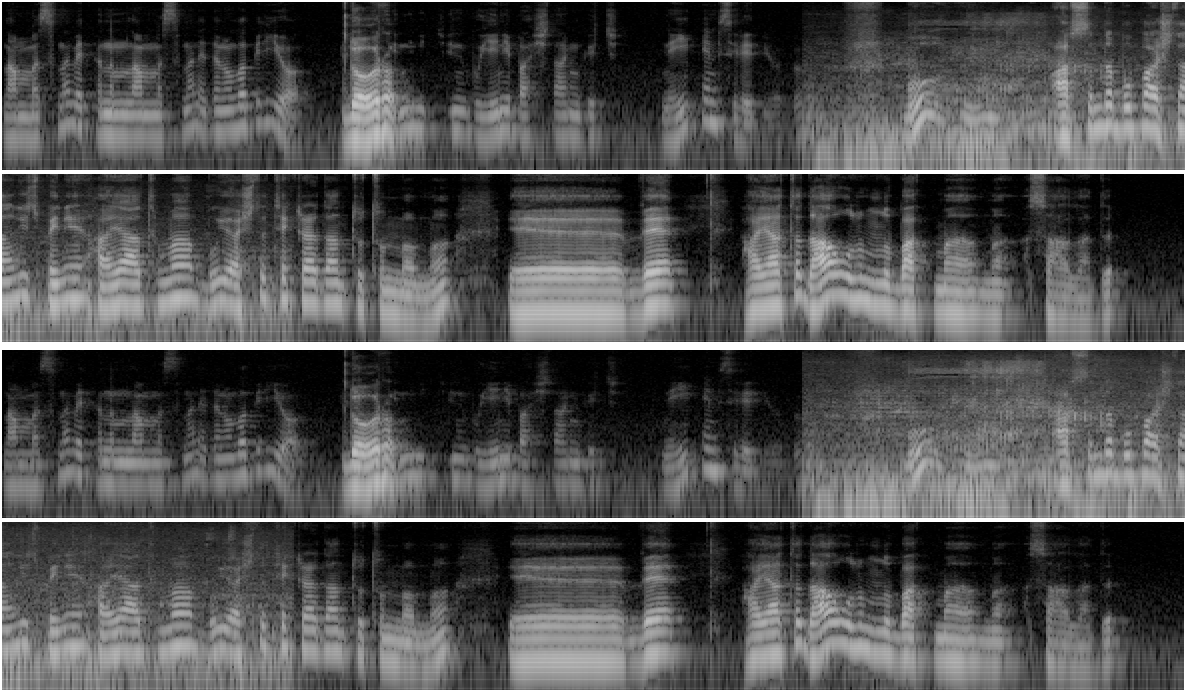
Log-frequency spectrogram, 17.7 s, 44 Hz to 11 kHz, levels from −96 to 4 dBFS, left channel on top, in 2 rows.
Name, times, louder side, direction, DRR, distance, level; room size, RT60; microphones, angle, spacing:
voice 1, 0.0-2.2 2.6-4.5 4.9-6.0, left 4 dB, 75° left, 0.7 m, -45 dB
voice 2, 2.6-3.0 6.3-12.2 12.7-14.0 14.4-17.2, left 3 dB, 25° left, 0.3 m, -31 dB
sound 1, 6.0-11.1, right 3 dB, 40° right, 0.5 m, -41 dB
8.9 x 6.1 x 4.4 m
head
